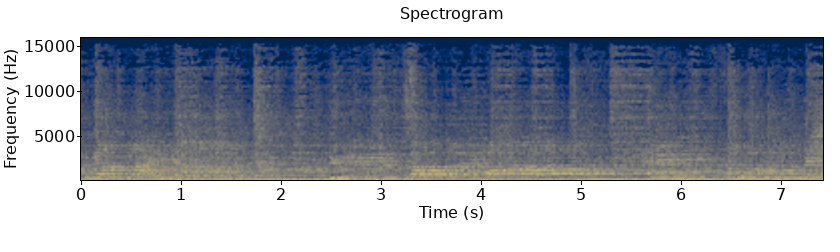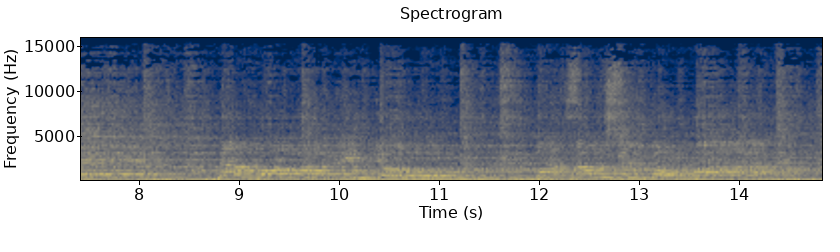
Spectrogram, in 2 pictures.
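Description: Two vocalists singing a pop duet live into microphones over amplified backing music, the sung melody continuing without a break.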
